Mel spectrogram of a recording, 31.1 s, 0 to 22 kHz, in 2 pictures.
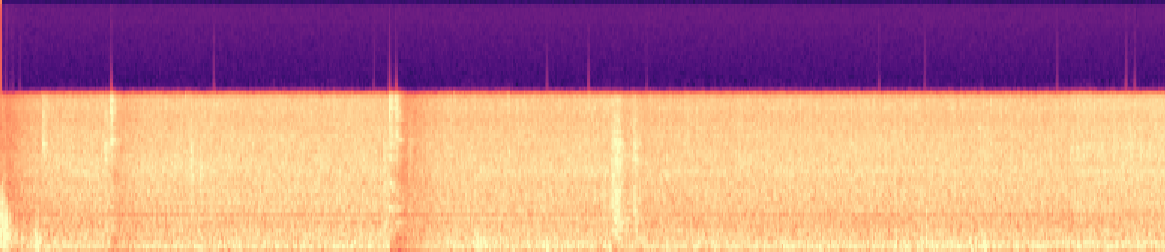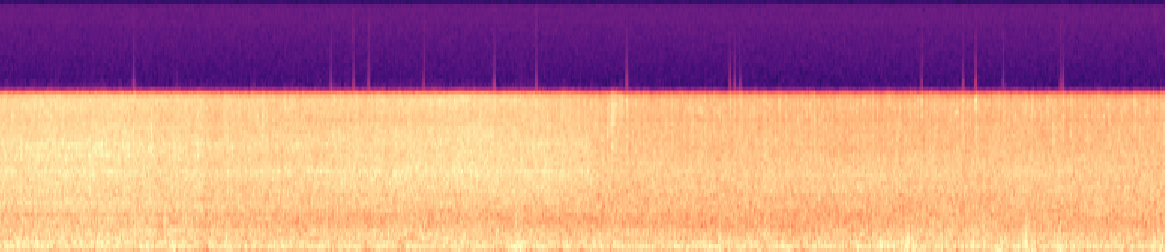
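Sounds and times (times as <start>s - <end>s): diesel engine running: 0.0s - 31.0s.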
